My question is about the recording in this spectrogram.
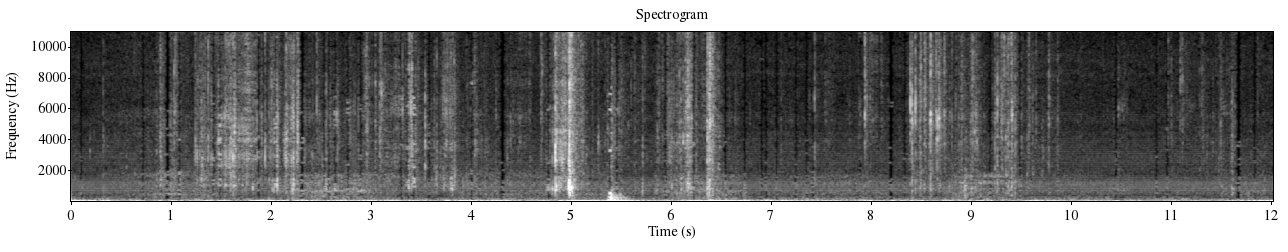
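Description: A foil trading-card pack wrapper being torn open and crinkled by gloved hands, in several short crackly bursts, loudest around the middle.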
